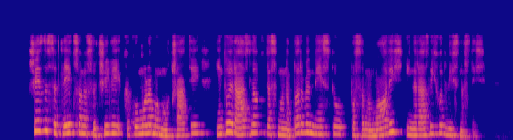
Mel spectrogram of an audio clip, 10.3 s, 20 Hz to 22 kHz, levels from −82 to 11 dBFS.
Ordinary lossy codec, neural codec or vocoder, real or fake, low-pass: none; codec, 16 kHz, 6 kbps, DAC; fake; none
